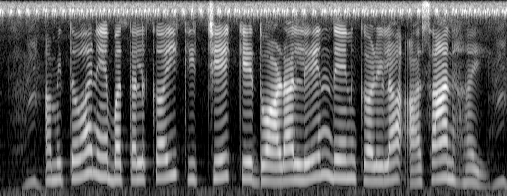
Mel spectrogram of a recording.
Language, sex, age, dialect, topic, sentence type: Magahi, female, 18-24, Western, banking, statement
